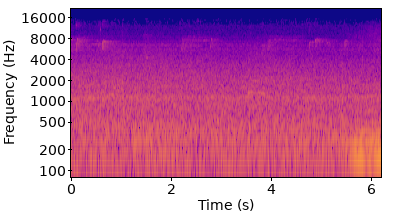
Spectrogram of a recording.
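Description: Outdoor ambience: a steady background hiss with faint, high chirps every second or so. Near the end, soft sustained music fades in.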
